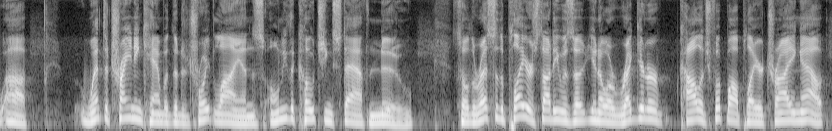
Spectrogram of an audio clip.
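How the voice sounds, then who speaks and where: Male talk show host from New Hampshire, higher-than-average pitch, halting conversational interviewer, close dry studio sound. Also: no echo. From New Hampshire, United States. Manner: halting, repeats words while forming questions.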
